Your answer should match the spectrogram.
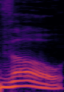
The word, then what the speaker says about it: though: But we pronounce it TH like though. There's no, the OUGH is silent, right?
